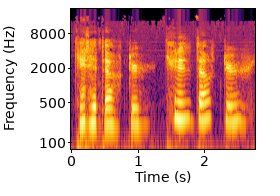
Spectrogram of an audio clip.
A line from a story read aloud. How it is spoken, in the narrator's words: groaned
